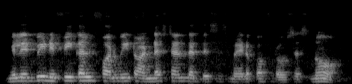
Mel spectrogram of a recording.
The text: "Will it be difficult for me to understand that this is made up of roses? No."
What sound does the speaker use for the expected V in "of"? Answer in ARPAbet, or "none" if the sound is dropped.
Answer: P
